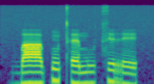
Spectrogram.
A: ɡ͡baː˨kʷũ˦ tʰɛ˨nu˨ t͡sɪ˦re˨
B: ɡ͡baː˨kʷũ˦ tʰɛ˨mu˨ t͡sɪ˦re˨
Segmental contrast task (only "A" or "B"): B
